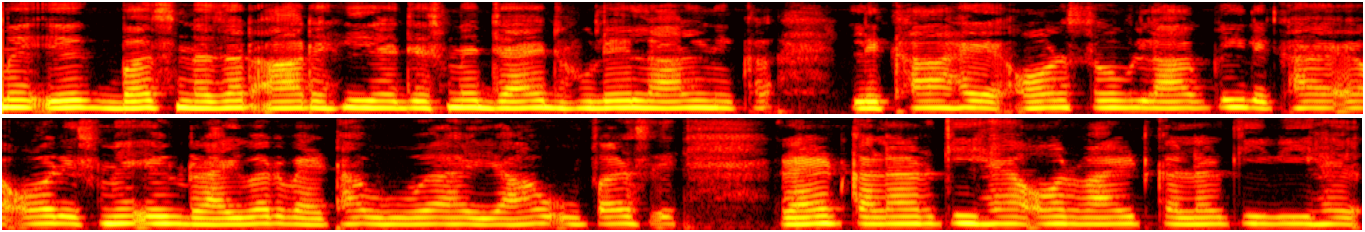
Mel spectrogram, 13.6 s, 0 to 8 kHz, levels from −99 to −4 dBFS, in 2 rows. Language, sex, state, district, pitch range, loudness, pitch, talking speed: Hindi, male, Chhattisgarh, Bilaspur, 175-185 Hz, -29 LUFS, 180 Hz, 170 wpm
